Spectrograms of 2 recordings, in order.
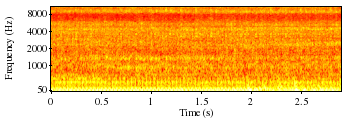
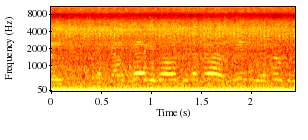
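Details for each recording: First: Ford Ranger diesel idle before repair: constant rough rattle and whir from front belts, pointing to failed alternator overrunning pulley and worn tensioner bearing. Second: Ford Ranger diesel idling after replacing belt and tensioner bearing: steady, even low drone with no chirp or bearing whine; pulleys and bearings sound healthy.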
